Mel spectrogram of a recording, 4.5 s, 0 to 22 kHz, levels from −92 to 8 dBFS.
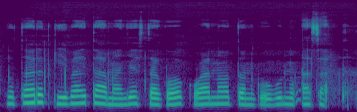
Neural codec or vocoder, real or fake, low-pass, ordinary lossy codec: none; real; none; none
